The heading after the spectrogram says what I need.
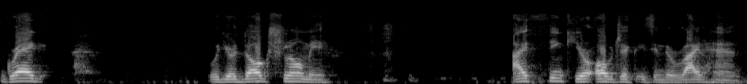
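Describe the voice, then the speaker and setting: Over a video call, a man with an Argentine-Israeli accent performs live online mentalism patter, chatting playfully with volunteers and stumbling into stammering restarts. His medium-pitched, darkish voice keeps fairly even intonation as he takes it slowly with long pauses.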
